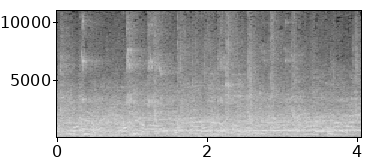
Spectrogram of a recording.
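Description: A basketball being dribbled on a hardwood gym floor, a run of sharp bounces, over the voices of a crowd in the gym.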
